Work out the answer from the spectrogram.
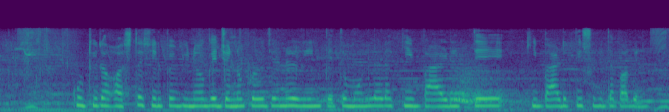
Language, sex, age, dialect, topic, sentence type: Bengali, female, 18-24, Northern/Varendri, banking, question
